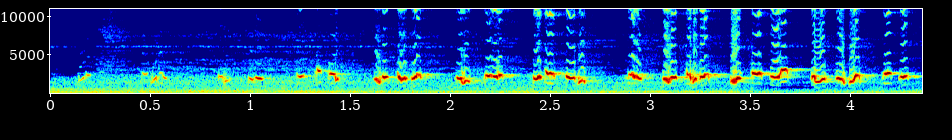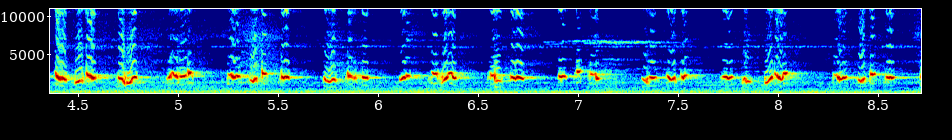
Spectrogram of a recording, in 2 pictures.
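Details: Yellow-vented bulbul female calling to a male, used to stir up a rival: a quiet start, then fast, lively bubbly warbling notes, about four per second, continuing to the end.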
